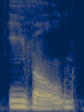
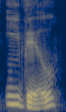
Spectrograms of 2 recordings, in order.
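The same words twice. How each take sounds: First: The second syllable has an 'o'-like vowel. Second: The second syllable has an 'i'-like vowel. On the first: "like an O" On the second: "we don't say it's evil"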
